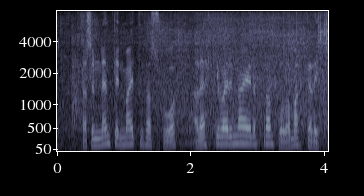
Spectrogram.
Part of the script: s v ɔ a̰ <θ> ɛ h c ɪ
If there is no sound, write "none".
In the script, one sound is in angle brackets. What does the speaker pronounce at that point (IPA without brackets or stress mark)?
ð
